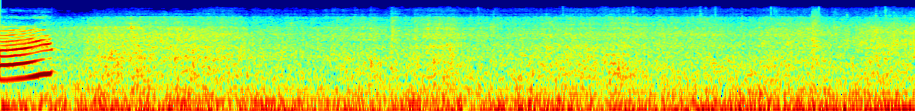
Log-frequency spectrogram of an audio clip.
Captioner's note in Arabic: زئير المحرك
